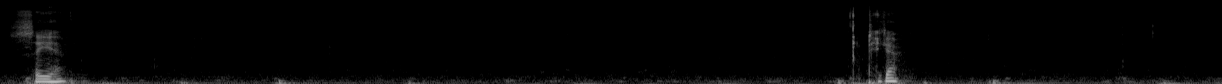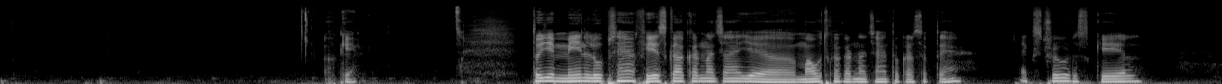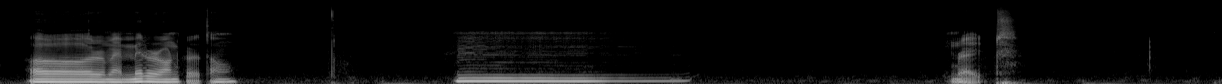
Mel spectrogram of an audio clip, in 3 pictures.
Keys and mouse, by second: 2.1-19.4 drag, 18.8-24.1 alt+middle drag, 19.6 click, 21.0 click, 21.7 click, 21.8 click, 22.4 e, 24.1-25.8 drag, 25.8 middle click, 26.6-36.6 drag.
